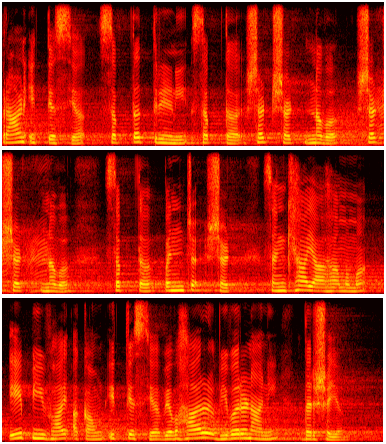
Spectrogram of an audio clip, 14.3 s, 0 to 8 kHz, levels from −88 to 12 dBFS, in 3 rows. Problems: constant background noise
